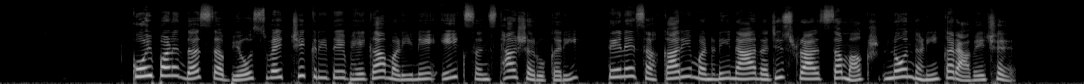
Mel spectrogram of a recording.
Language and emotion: Gujarati, neutral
